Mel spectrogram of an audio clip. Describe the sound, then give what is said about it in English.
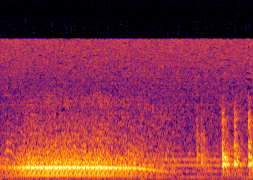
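A car engine hums steadily, its pitch sinking as the car, driven over a field in a lonely area, slows and stops at the bottom of a steep hill, followed by a few short mechanical knocks and clunks. “At the bottom of the hill, he stops his car and waits for Captain Chitwood.”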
